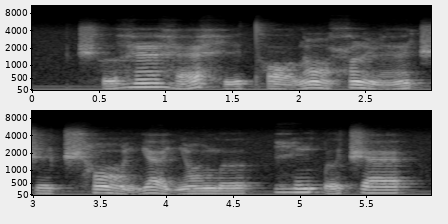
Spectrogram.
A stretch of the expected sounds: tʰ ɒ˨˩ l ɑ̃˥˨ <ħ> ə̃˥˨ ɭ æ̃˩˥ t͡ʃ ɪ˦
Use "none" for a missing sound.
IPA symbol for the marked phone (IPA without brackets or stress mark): ħ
